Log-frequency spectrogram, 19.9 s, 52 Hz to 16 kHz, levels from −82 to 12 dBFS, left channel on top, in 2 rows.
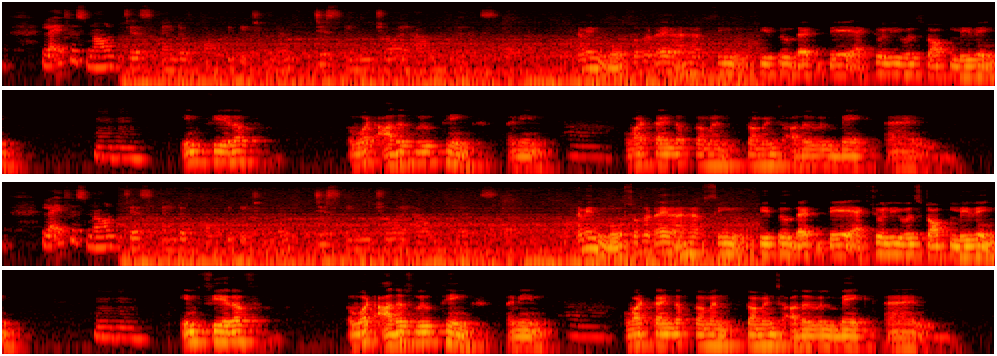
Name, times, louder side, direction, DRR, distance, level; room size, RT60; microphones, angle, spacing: voice 1, 0.1-4.9 10.8-11.3 15.6-16.0 19.0-19.4, right 1 dB, 10° left, 1.0 m, -44 dB
sound 1, 1.1-7.6, right 1 dB, 45° right, 0.9 m, -40 dB
voice 2, 5.7-10.1 11.7-12.6 13.4-15.4 16.1-19.2, right 5 dB, 75° right, 0.3 m, -31 dB
3.1 x 3.0 x 2.4 m
head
